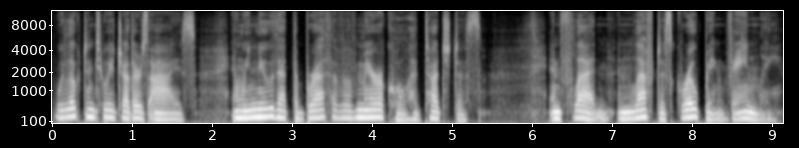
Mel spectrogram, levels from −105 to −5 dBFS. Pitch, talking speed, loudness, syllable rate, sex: 155 Hz, 165 wpm, -18 LUFS, 4.3 syllables/s, female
